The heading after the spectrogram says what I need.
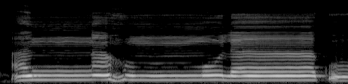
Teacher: انہم ملاقوہ، یہاں پہ نون مشدد ہے، غنہ کریں گے اور یہاں پہ ادغام میں شفوی کا قاعدہ ہو رہا ہے۔ میم ساکن کے بعد جب میم آئے تو وہاں پہ ادغام میں شفوی ہوتا ہے، تو یہاں پہ غنہ کر کے پڑھیں گے، لام کو کھینچ کے پڑھیں گے کہ اس کے اوپر کھڑی حرکات ہے، اور قاف کو لمبا کر کے پڑھیں گے کہ یہاں پہ واو مدہ ہے۔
